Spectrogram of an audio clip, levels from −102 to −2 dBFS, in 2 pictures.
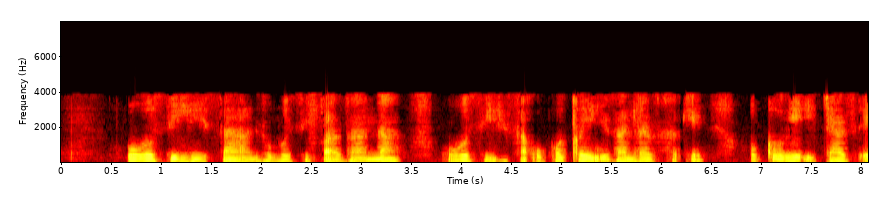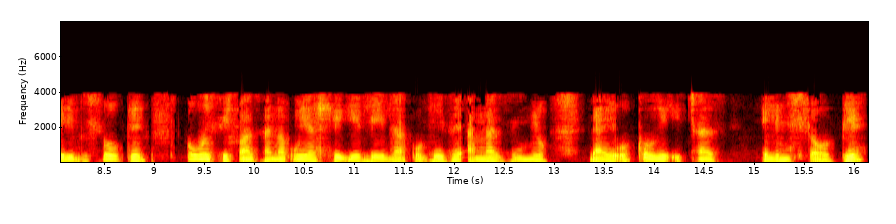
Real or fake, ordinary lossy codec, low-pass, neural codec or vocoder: fake; AAC, 16 kbps; 7.2 kHz; codec, 24 kHz, 1 kbps, SNAC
